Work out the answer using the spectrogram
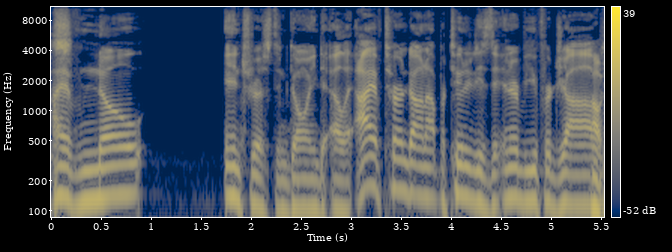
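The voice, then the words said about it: Midwest-inflected accent. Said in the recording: “a Midwest accent inflected Mexican American”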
